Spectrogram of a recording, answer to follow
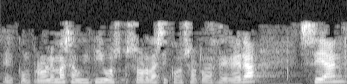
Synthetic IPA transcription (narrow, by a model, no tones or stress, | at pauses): eko̞mpɾoβlemasawðit̪iβ̞osːoɾð̞asikonsoɾðaθeɣ̞eɾa | seaŋ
